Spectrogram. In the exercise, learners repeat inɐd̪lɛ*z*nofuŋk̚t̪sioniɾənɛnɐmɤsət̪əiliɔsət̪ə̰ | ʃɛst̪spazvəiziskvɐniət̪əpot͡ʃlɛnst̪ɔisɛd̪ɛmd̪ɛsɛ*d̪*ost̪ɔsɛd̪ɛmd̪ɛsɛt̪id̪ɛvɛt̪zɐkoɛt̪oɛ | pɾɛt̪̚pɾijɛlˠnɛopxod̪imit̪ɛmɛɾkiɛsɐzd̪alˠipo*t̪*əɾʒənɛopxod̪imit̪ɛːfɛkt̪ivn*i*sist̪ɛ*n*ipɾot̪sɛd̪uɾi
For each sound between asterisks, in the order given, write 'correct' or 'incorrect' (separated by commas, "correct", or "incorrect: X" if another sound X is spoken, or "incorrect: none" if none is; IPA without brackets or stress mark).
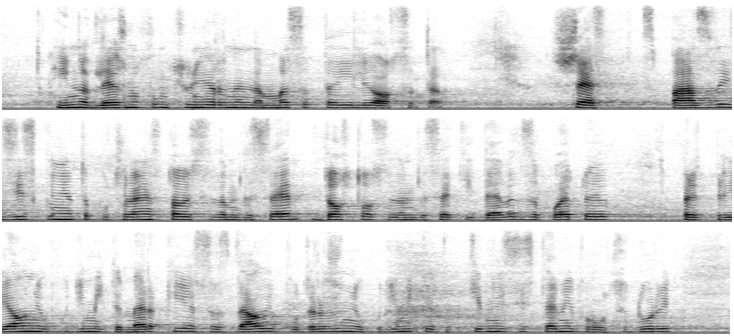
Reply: incorrect: ʒ, correct, incorrect: d̪, correct, incorrect: m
